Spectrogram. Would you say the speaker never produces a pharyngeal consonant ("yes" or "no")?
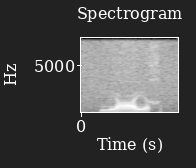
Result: no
